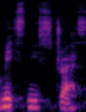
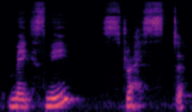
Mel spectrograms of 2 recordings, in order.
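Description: First: The last word is said without the ED sound. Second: The last word ends with an audible ED sound. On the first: The speaker calls it wrong. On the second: The speaker calls it right.

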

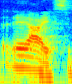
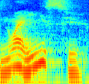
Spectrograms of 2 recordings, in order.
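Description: First: The vowel is said like 'ai', as in 'eye'. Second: The vowel is said like 'ee', not 'ai'. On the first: The speaker calls it right. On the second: The speaker calls it wrong.

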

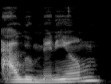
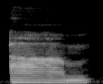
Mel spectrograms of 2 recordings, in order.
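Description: First: It is said the British way. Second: It is said the American way.

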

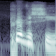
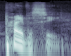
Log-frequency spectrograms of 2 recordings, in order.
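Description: First: It is said in a British accent. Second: It is said in a non-British accent.

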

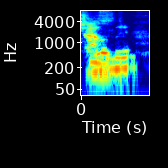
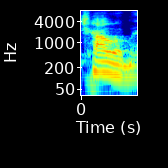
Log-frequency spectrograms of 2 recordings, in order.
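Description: First: The name is pronounced the French way. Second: The name is pronounced the English way. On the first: The speaker calls it right. "It's French" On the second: The speaker calls it wrong. "I don't think you're saying it right. I don't think it's Chalamet"

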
